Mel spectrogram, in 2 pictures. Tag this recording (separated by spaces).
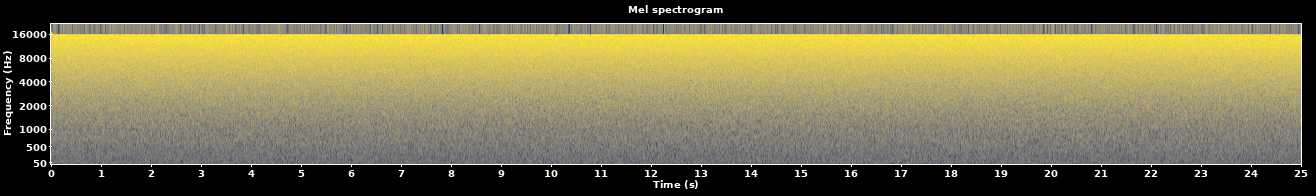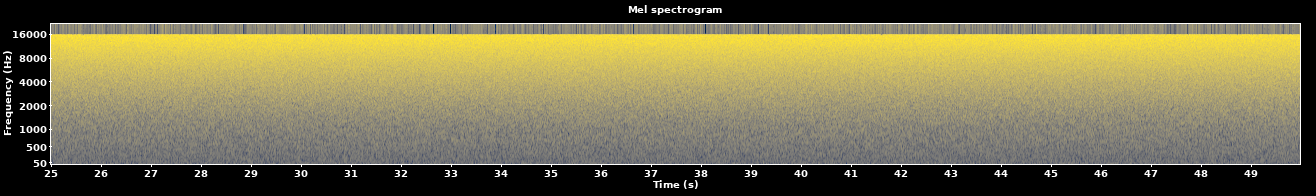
audacity generated noise white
